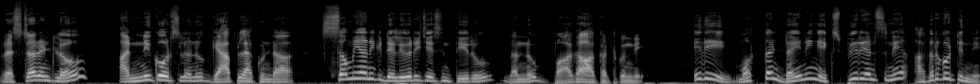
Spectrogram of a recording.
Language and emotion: Telugu, happy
